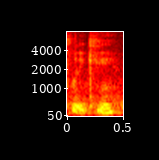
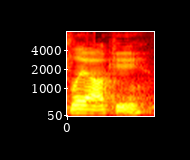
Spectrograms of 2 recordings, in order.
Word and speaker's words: Leakee: Next up, is it pronounced Leakee? No, it's not pronounced Leakee. It's pronounced Leakee. That's probably one of the biggest questions that we get is Leakee. Everyone thinks the title is called Leakee, but it's not. It's called Leakee.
